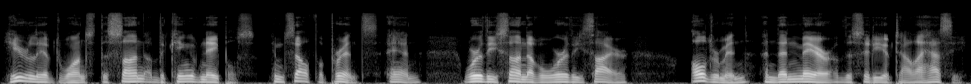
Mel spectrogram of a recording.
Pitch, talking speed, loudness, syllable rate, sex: 105 Hz, 165 wpm, -18 LUFS, 5.1 syllables/s, male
